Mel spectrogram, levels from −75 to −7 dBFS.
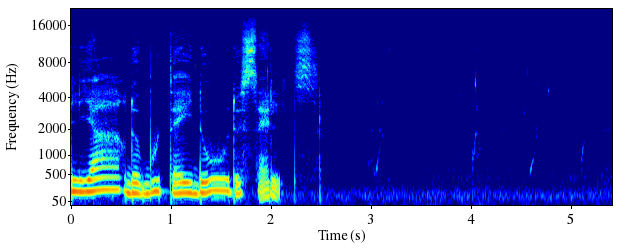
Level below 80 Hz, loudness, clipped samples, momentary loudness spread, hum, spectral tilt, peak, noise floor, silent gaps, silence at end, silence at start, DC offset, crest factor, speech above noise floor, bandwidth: -64 dBFS; -29 LUFS; under 0.1%; 14 LU; none; -6 dB/octave; -14 dBFS; -64 dBFS; none; 2.95 s; 0 s; under 0.1%; 16 dB; 37 dB; 18 kHz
